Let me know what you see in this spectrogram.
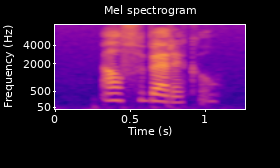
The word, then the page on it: alphabetical: American English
